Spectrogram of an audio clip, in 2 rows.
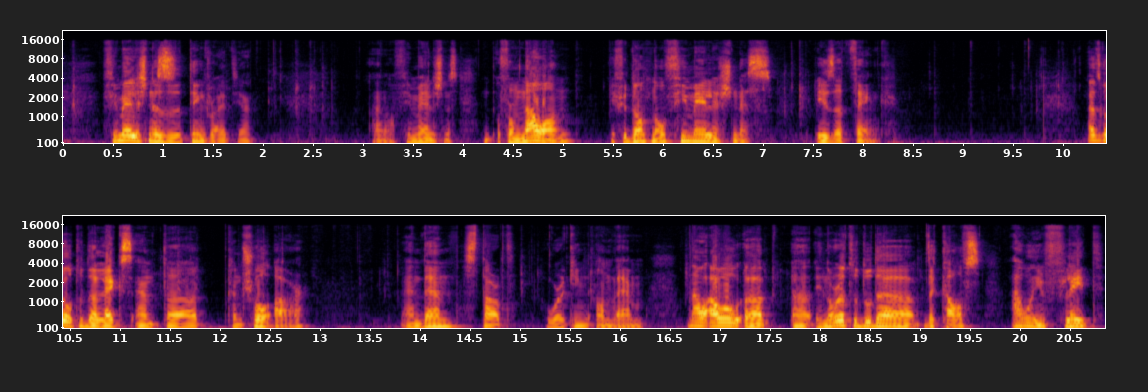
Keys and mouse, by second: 1.3 ctrl+z, 2.1 ctrl+z, 6.7-11.0 alt+shift+drag, 9.8 alt+q, 11.0-14.5 ctrl+alt+right drag, 11.5 ctrl+r, 16.5 6, 16.9 ], 17.4 [, 17.7 [.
